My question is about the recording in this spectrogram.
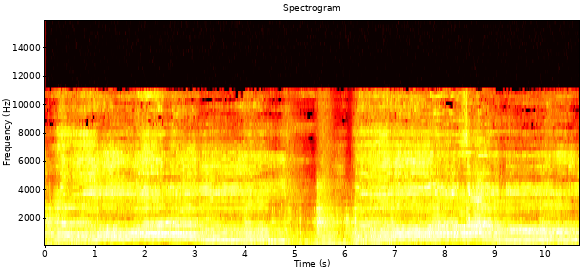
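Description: Rock band playing live with sung vocals: long held notes that slide up and down over a full, steady band sound.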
